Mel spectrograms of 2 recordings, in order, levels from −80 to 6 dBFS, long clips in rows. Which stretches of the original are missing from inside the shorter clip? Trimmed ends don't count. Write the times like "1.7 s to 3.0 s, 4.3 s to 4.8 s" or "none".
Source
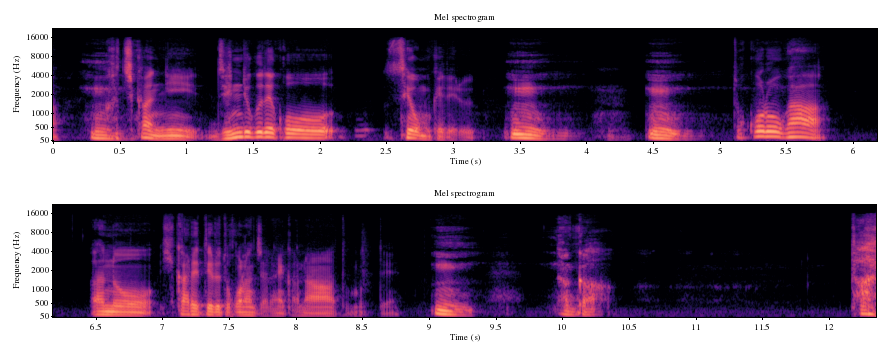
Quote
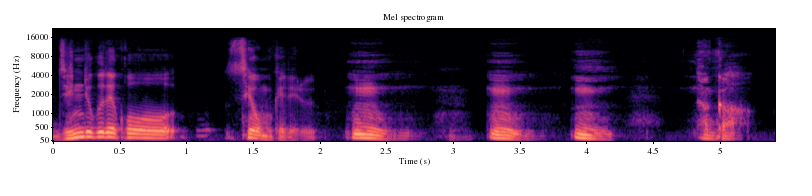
5.0 s to 8.9 s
